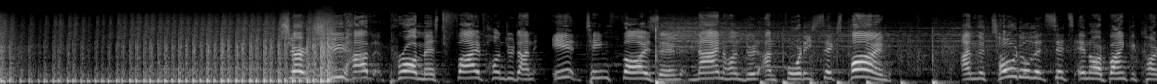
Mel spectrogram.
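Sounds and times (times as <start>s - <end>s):
fast steady drum roll: 0.0s - 3.6s, 6.6s - 11.5s
speech: 3.4s - 9.0s, 9.6s - 11.5s.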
